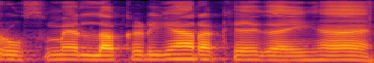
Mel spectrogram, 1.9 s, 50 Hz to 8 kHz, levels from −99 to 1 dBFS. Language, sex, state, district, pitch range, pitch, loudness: Hindi, male, Jharkhand, Garhwa, 160-170 Hz, 165 Hz, -18 LUFS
